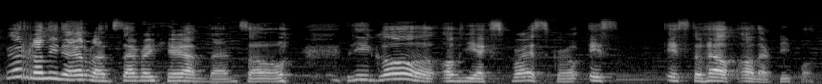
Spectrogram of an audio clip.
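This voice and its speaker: A man giving casual let's play commentary, haltingly, repeating words as he searches for phrasing. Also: on the high side, sing-song, soft background music. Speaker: gaming streamer.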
